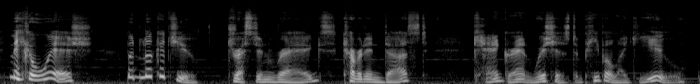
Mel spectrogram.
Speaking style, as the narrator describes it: fairy godmother would laugh

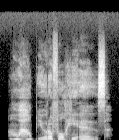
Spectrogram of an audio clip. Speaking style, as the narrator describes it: whispered Thumbelina to the swallow

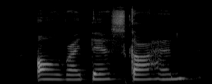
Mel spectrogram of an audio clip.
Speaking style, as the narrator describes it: yelled Malfoy

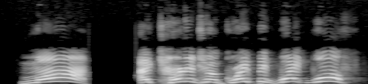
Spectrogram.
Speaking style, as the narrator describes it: she screamed at the top of her lungs

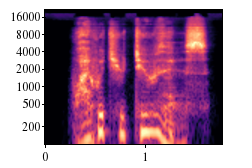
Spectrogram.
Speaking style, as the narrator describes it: Marissa choked

